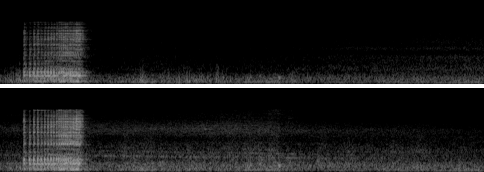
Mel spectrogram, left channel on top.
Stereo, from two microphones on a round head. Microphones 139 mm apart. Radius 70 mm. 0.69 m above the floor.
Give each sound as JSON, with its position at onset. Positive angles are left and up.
{"t": 0.2, "sound": "sawing", "side_deg": -50, "distance_m": 0.6}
